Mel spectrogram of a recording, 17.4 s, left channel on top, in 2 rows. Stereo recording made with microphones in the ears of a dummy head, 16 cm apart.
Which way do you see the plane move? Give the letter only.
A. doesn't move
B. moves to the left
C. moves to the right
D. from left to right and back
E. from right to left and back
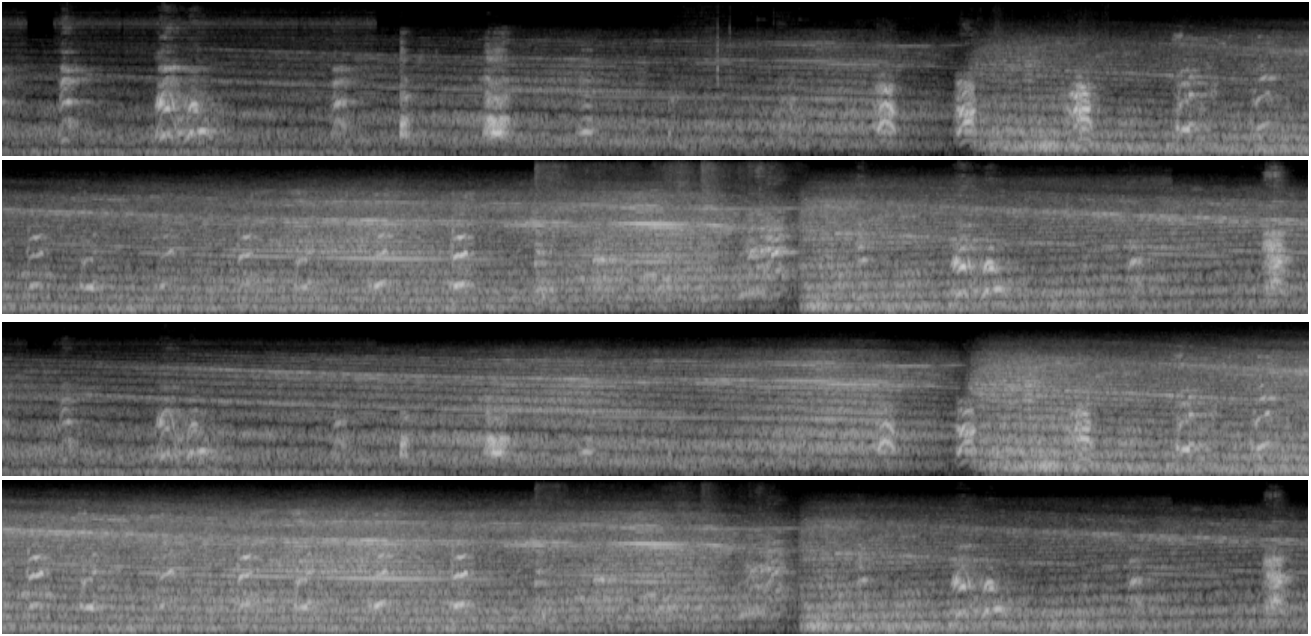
B.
